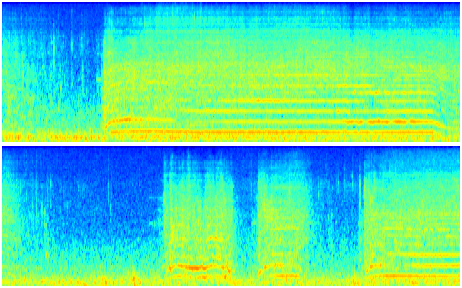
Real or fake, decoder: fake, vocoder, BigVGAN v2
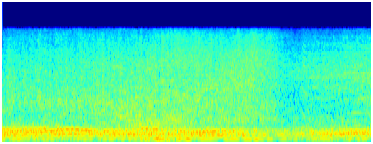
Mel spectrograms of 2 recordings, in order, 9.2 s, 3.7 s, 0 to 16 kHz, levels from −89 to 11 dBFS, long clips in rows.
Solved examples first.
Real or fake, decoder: real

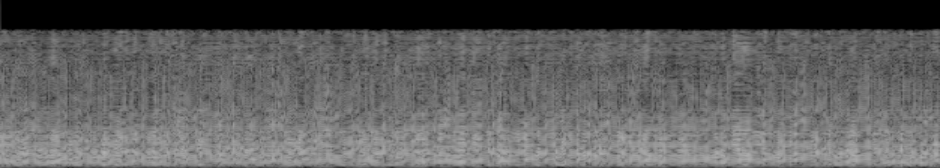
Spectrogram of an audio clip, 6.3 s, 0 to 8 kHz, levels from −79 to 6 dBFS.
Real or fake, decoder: fake, vocoder, HiFi-GAN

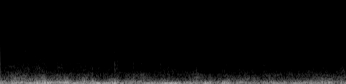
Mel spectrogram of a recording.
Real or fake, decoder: fake, codec, SNAC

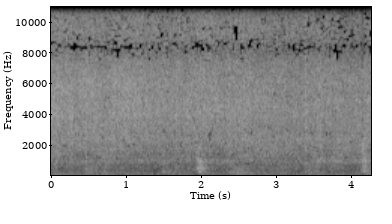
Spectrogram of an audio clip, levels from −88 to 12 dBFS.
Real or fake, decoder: real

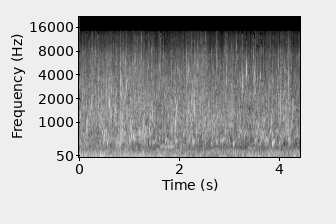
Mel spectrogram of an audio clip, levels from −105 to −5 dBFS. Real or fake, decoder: real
